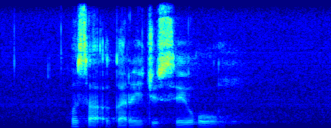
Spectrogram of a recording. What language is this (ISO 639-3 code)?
nso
